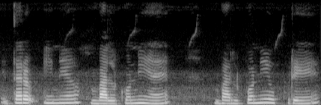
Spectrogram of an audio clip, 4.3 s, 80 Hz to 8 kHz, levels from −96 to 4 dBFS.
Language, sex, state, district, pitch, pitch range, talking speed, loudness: Odia, female, Odisha, Sambalpur, 255 Hz, 230-265 Hz, 85 wpm, -19 LUFS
